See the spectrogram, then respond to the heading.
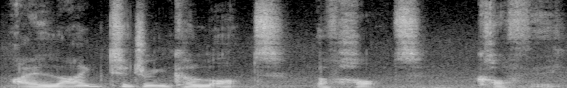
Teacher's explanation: another big difference with British English is that we like to use a clear O sound with many words. For example, O, hot, or O, coffee, or O, a lot. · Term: the O sound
